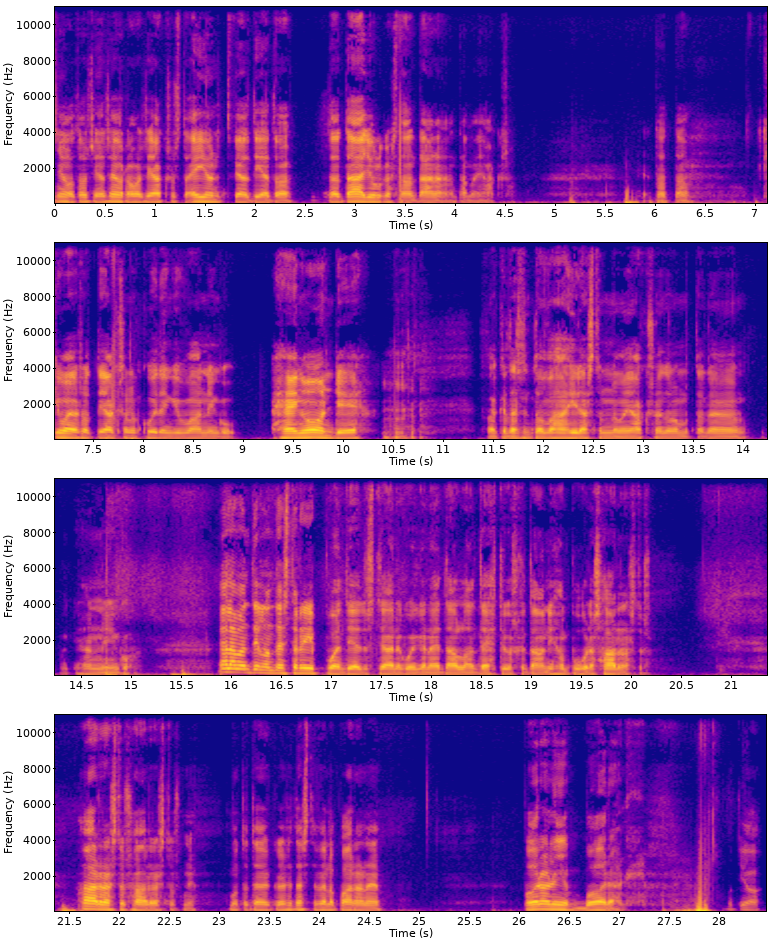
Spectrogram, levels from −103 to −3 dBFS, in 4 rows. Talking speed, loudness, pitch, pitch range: 145 wpm, -21 LUFS, 105 Hz, 95-130 Hz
